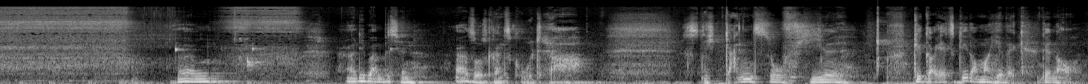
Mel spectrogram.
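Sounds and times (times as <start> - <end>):
water poured into a thermos mug: 0.0 - 3.0
speech: 1.8 - 2.5, 3.4 - 5.9, 7.0 - 8.6, 9.2 - 10.8.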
